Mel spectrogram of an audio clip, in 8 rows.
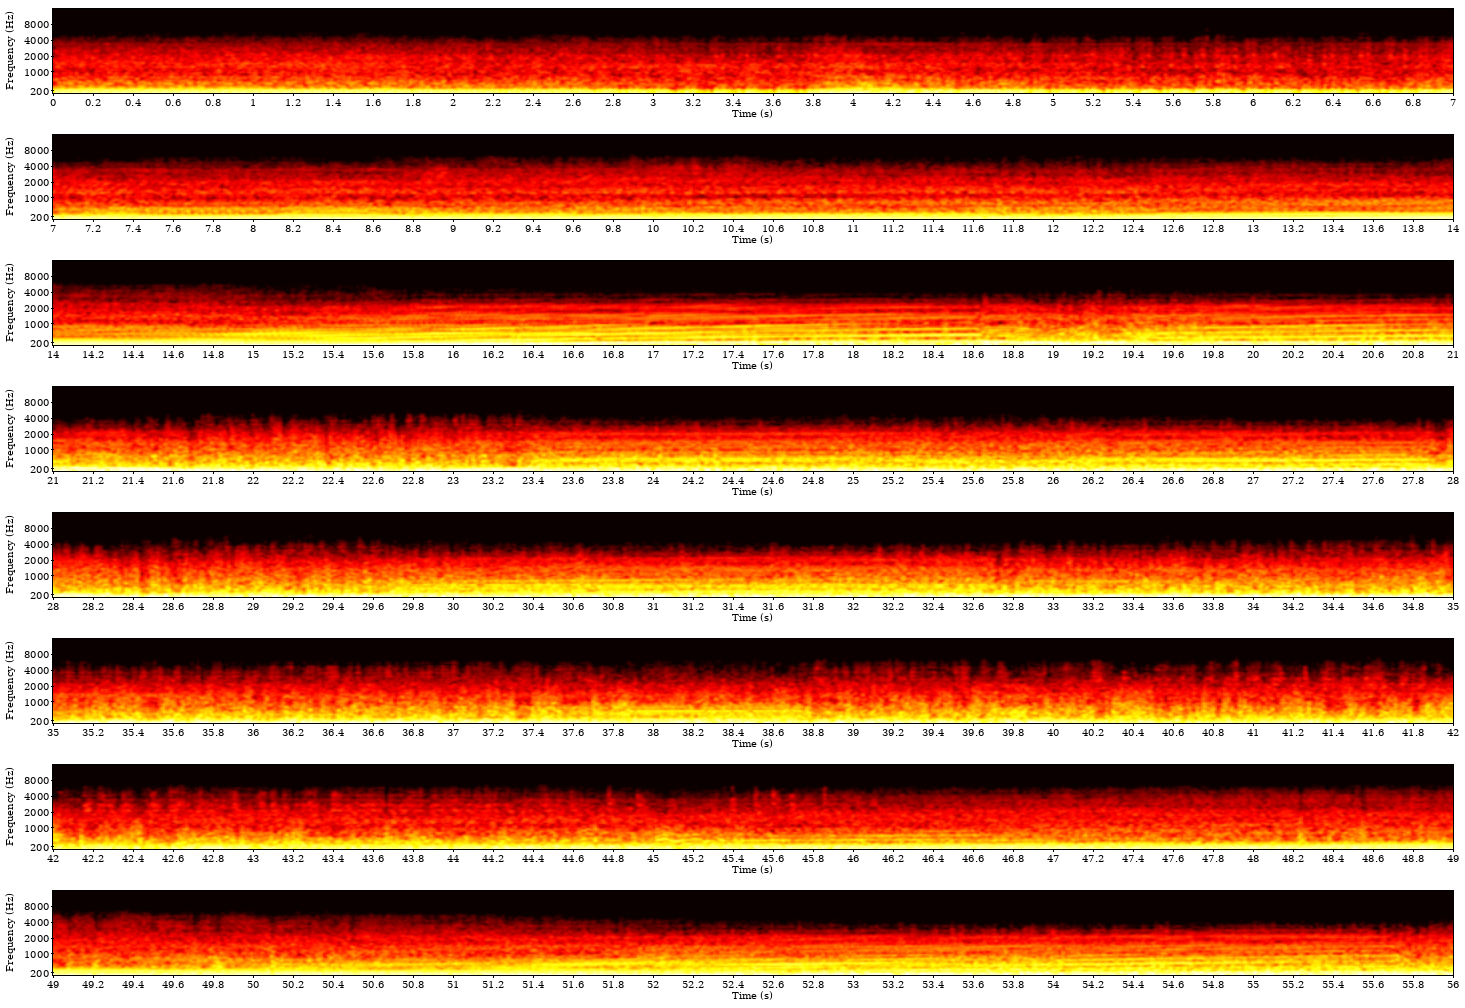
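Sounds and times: motorcycle engines revving: 0.0s - 56.0s
wind on microphone: 7.0s - 56.0s.

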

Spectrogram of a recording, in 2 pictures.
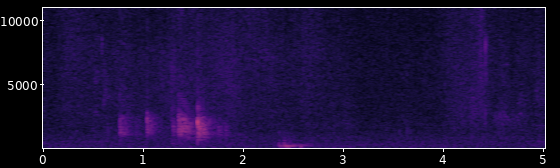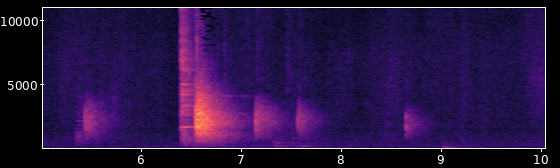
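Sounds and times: billiard balls clicking: 0.5s - 2.7s, 5.3s - 9.2s.

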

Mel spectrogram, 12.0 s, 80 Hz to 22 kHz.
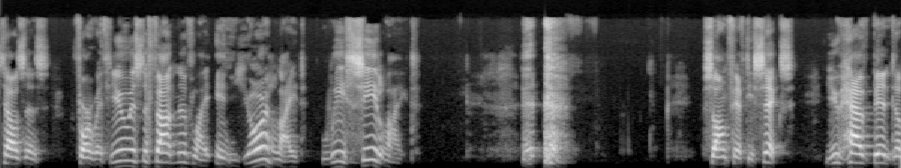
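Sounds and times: man clearing his throat: 7.0s - 7.8s.

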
